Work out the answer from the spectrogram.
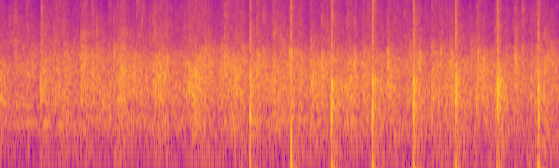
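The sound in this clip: Audience applause welcoming TV host Chuck Todd at a City Club of Cleveland breakfast event: a full, even wash of clapping, with individual sharp claps standing out more toward the end.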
